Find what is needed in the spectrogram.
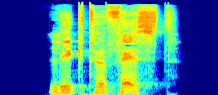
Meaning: inflection of festlegen: 1. first/third-person singular preterite 2. first/third-person singular subjunctive II
- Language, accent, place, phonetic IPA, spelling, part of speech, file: German, Germany, Berlin, [ˌleːktə ˈfɛst], legte fest, verb, De-legte fest.ogg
